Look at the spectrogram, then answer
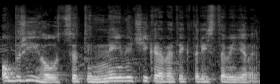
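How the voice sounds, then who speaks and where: There is noticeable background noise as a man talks. His pitch is medium, his pace fairly quick and his pitch variation ordinary. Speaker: podcast host. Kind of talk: scripted narration.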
